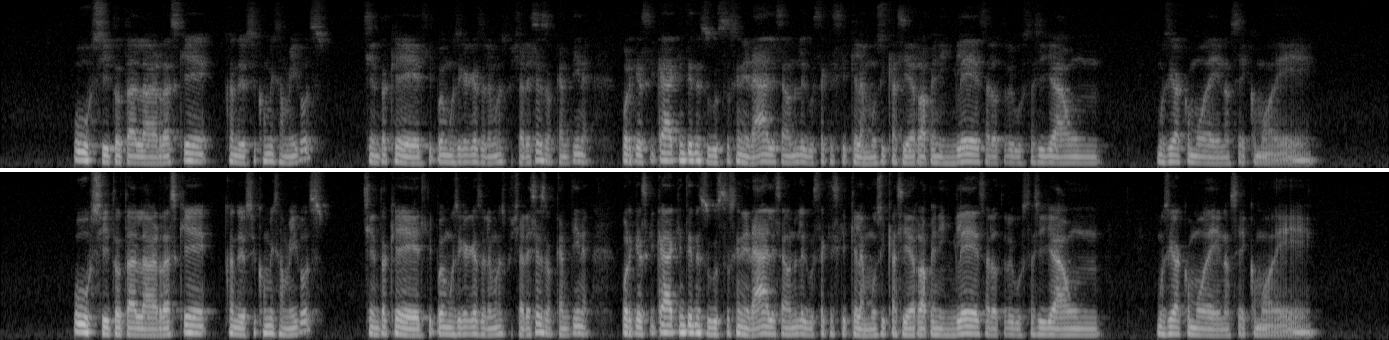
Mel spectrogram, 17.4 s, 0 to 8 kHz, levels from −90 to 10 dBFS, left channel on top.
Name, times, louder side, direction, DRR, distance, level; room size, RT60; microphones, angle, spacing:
voice 1, 0.9-4.0 4.6-13.8 14.5-16.5, right 4 dB, 70° right, 0.6 m, -29 dB
14.0 x 9.4 x 3.9 m
head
